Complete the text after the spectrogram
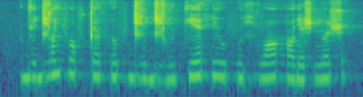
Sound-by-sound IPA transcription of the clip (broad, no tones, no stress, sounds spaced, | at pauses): ɡʲ ɔ d͡ʑ ɔ lʲ f ɔ f t ə h ʊ f d͡ʑ ʊ d͡ʑ ɔ̤ lʲ kʲ ɛ h i u̯ f u ç v ɔ h ɔ ɾʲ ɛ ʂ n ʊ ʂ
